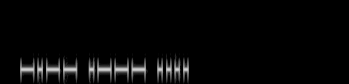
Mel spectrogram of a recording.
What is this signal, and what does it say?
Morse code, heard as a keyed tone, about 28 wpm, 700 Hz. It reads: YJH
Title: USA Call Sign Postfixes - 3 Letters 28wpm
